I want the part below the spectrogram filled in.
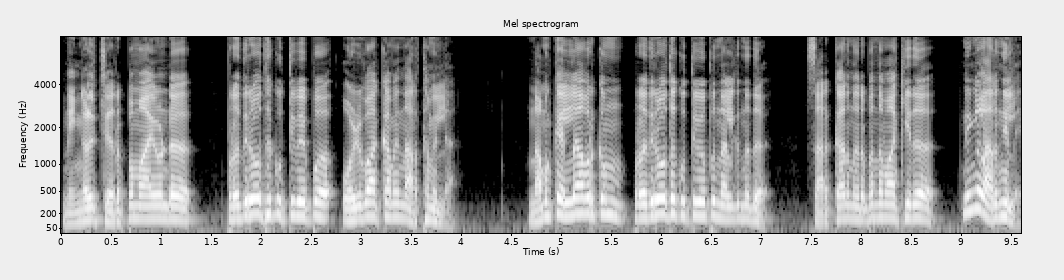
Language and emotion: Malayalam, angry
